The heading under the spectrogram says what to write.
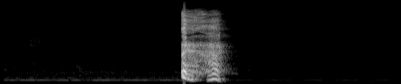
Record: {"cough_length": "4.0 s", "cough_amplitude": 32768, "cough_signal_mean_std_ratio": 0.21, "survey_phase": "beta (2021-08-13 to 2022-03-07)", "age": "45-64", "gender": "Male", "wearing_mask": "No", "symptom_runny_or_blocked_nose": true, "smoker_status": "Never smoked", "respiratory_condition_asthma": false, "respiratory_condition_other": false, "recruitment_source": "REACT", "submission_delay": "3 days", "covid_test_result": "Negative", "covid_test_method": "RT-qPCR", "influenza_a_test_result": "Negative", "influenza_b_test_result": "Negative"}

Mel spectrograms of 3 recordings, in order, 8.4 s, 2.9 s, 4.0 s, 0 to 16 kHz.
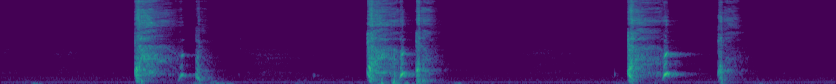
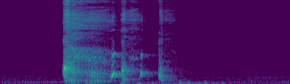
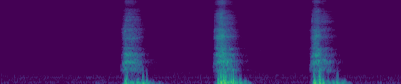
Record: {"three_cough_length": "8.4 s", "three_cough_amplitude": 23769, "three_cough_signal_mean_std_ratio": 0.32, "cough_length": "2.9 s", "cough_amplitude": 16547, "cough_signal_mean_std_ratio": 0.36, "exhalation_length": "4.0 s", "exhalation_amplitude": 26344, "exhalation_signal_mean_std_ratio": 0.31, "survey_phase": "beta (2021-08-13 to 2022-03-07)", "age": "45-64", "gender": "Female", "wearing_mask": "No", "symptom_cough_any": true, "symptom_new_continuous_cough": true, "symptom_runny_or_blocked_nose": true, "symptom_headache": true, "symptom_onset": "3 days", "smoker_status": "Never smoked", "respiratory_condition_asthma": false, "respiratory_condition_other": false, "recruitment_source": "Test and Trace", "submission_delay": "2 days", "covid_test_result": "Positive", "covid_test_method": "RT-qPCR", "covid_ct_value": 30.4, "covid_ct_gene": "ORF1ab gene"}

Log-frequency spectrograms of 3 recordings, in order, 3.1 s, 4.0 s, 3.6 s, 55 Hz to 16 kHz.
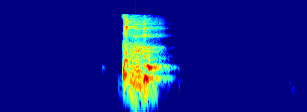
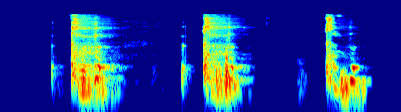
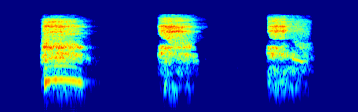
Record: {"cough_length": "3.1 s", "cough_amplitude": 24889, "cough_signal_mean_std_ratio": 0.27, "three_cough_length": "4.0 s", "three_cough_amplitude": 26251, "three_cough_signal_mean_std_ratio": 0.41, "exhalation_length": "3.6 s", "exhalation_amplitude": 25158, "exhalation_signal_mean_std_ratio": 0.46, "survey_phase": "beta (2021-08-13 to 2022-03-07)", "age": "18-44", "gender": "Female", "wearing_mask": "No", "symptom_cough_any": true, "symptom_runny_or_blocked_nose": true, "symptom_sore_throat": true, "symptom_fatigue": true, "symptom_headache": true, "symptom_other": true, "symptom_onset": "2 days", "smoker_status": "Never smoked", "respiratory_condition_asthma": false, "respiratory_condition_other": false, "recruitment_source": "Test and Trace", "submission_delay": "1 day", "covid_test_result": "Positive", "covid_test_method": "RT-qPCR", "covid_ct_value": 22.1, "covid_ct_gene": "ORF1ab gene", "covid_ct_mean": 22.7, "covid_viral_load": "37000 copies/ml", "covid_viral_load_category": "Low viral load (10K-1M copies/ml)"}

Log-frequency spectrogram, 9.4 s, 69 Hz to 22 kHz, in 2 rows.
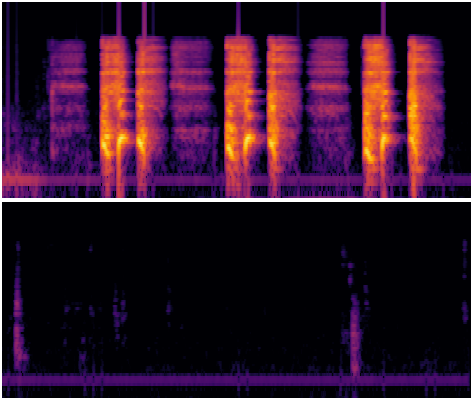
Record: {"three_cough_length": "9.4 s", "three_cough_amplitude": 29473, "three_cough_signal_mean_std_ratio": 0.27, "survey_phase": "beta (2021-08-13 to 2022-03-07)", "age": "65+", "gender": "Female", "wearing_mask": "No", "symptom_none": true, "smoker_status": "Ex-smoker", "respiratory_condition_asthma": false, "respiratory_condition_other": false, "recruitment_source": "REACT", "submission_delay": "1 day", "covid_test_result": "Negative", "covid_test_method": "RT-qPCR"}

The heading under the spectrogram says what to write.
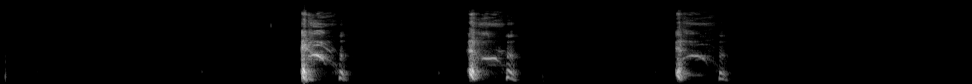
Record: {"three_cough_length": "9.7 s", "three_cough_amplitude": 29204, "three_cough_signal_mean_std_ratio": 0.18, "survey_phase": "alpha (2021-03-01 to 2021-08-12)", "age": "65+", "gender": "Female", "wearing_mask": "No", "symptom_none": true, "smoker_status": "Never smoked", "respiratory_condition_asthma": false, "respiratory_condition_other": false, "recruitment_source": "REACT", "submission_delay": "1 day", "covid_test_result": "Negative", "covid_test_method": "RT-qPCR"}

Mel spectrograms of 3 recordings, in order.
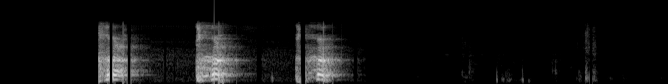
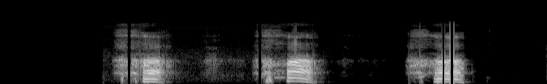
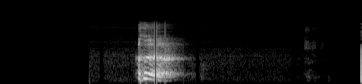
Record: {"three_cough_length": "6.7 s", "three_cough_amplitude": 29157, "three_cough_signal_mean_std_ratio": 0.28, "exhalation_length": "5.5 s", "exhalation_amplitude": 29780, "exhalation_signal_mean_std_ratio": 0.35, "cough_length": "3.6 s", "cough_amplitude": 27854, "cough_signal_mean_std_ratio": 0.25, "survey_phase": "beta (2021-08-13 to 2022-03-07)", "age": "45-64", "gender": "Male", "wearing_mask": "No", "symptom_none": true, "smoker_status": "Never smoked", "respiratory_condition_asthma": false, "respiratory_condition_other": false, "recruitment_source": "REACT", "submission_delay": "1 day", "covid_test_result": "Negative", "covid_test_method": "RT-qPCR", "influenza_a_test_result": "Negative", "influenza_b_test_result": "Negative"}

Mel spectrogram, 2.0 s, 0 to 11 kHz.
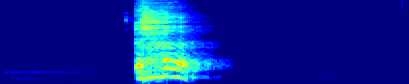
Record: {"cough_length": "2.0 s", "cough_amplitude": 32768, "cough_signal_mean_std_ratio": 0.31, "survey_phase": "alpha (2021-03-01 to 2021-08-12)", "age": "65+", "gender": "Female", "wearing_mask": "No", "symptom_none": true, "smoker_status": "Never smoked", "respiratory_condition_asthma": false, "respiratory_condition_other": false, "recruitment_source": "REACT", "submission_delay": "3 days", "covid_test_result": "Negative", "covid_test_method": "RT-qPCR"}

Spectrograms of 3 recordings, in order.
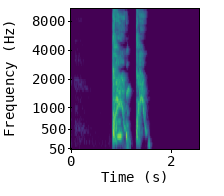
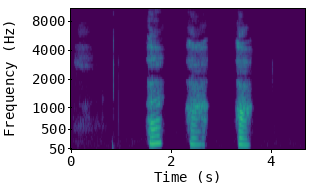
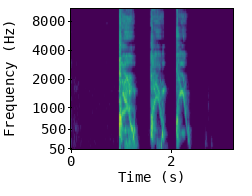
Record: {"cough_length": "2.6 s", "cough_amplitude": 32768, "cough_signal_mean_std_ratio": 0.32, "exhalation_length": "4.7 s", "exhalation_amplitude": 10845, "exhalation_signal_mean_std_ratio": 0.32, "three_cough_length": "3.2 s", "three_cough_amplitude": 32768, "three_cough_signal_mean_std_ratio": 0.33, "survey_phase": "beta (2021-08-13 to 2022-03-07)", "age": "18-44", "gender": "Female", "wearing_mask": "No", "symptom_cough_any": true, "symptom_runny_or_blocked_nose": true, "symptom_headache": true, "symptom_change_to_sense_of_smell_or_taste": true, "symptom_loss_of_taste": true, "smoker_status": "Never smoked", "respiratory_condition_asthma": false, "respiratory_condition_other": false, "recruitment_source": "Test and Trace", "submission_delay": "1 day", "covid_test_result": "Positive", "covid_test_method": "RT-qPCR", "covid_ct_value": 14.0, "covid_ct_gene": "ORF1ab gene", "covid_ct_mean": 15.0, "covid_viral_load": "12000000 copies/ml", "covid_viral_load_category": "High viral load (>1M copies/ml)"}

